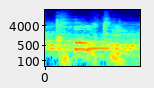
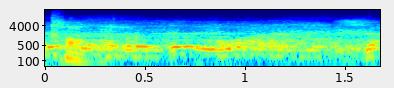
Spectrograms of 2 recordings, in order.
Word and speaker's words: Colton: Okay, I've mispronounced Mr. Schaefer-Cotter's first name. It's Colton. Yeah. Not Colin.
